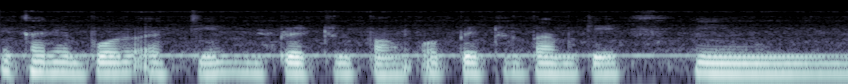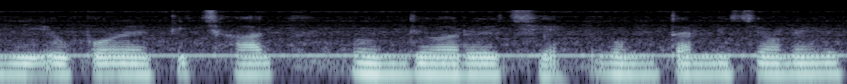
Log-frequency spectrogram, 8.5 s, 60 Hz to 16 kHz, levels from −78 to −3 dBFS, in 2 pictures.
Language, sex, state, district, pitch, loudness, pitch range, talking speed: Bengali, male, West Bengal, Jhargram, 125 Hz, -19 LUFS, 120-130 Hz, 135 wpm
